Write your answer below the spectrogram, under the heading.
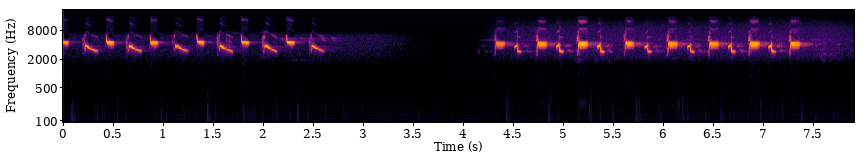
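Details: Great tit (Parus major) song: clear two-note phrases, a higher note dropping to a lower one, repeated rapidly in an even rhythm across two bouts separated by a short pause. No other sounds.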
